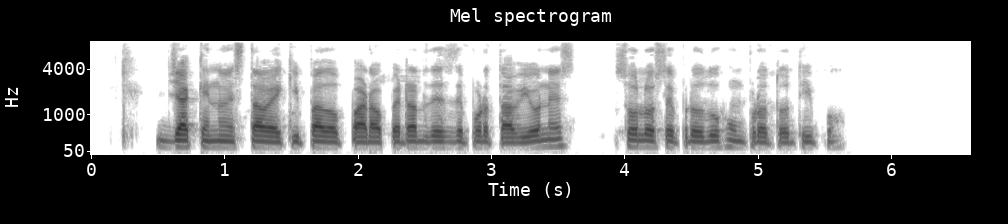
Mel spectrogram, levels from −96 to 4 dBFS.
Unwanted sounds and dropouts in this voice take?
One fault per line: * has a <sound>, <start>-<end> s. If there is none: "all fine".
all fine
